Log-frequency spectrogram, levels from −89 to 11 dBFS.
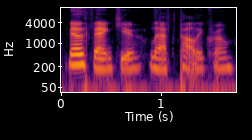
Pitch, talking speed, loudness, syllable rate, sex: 190 Hz, 170 wpm, -20 LUFS, 5.9 syllables/s, female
